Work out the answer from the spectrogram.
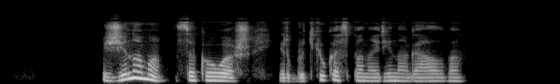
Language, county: Lithuanian, Klaipėda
